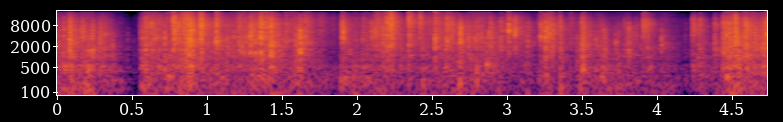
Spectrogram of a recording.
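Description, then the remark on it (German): Bubble wrap crinkles and crackles steadily as it is unwrapped while unpacking a cardboard box, a dense, bright rustle of tiny snaps with a few brief pauses and no talking. “Das ist schönes Ballonpapier.”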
